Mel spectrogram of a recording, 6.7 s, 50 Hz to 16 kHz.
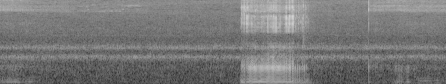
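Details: Pomeranian named Sam, deeply asleep, recorded 1 November 2015: a quiet stretch broken by a single loud, buzzing snore lasting about one second, followed by a small click and faint breathing in a quiet room.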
